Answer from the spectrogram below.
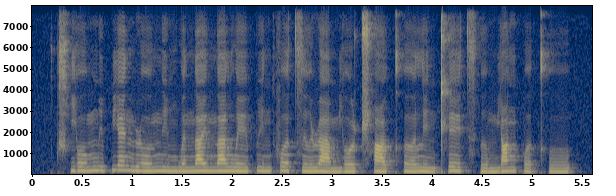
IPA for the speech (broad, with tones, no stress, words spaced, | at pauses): t͡ɕʰjo˨˦ʊ̯mi˨˦pjɛ˥˨n ɻo˨˦ʊ̯n̪i˨˩ mwə˨˦na˥˨ɪ̯ n̪ä˦lwe˨˦ɪ̯pi˨˦nfɤ˦ t͡sɹ̩˨˦ɻä˨˩mjo˨˦ʊ̯ ʈ͡ʂʰɑ˨˦ʊ̯kʰɤ˨˦ li˨˩n kʰe˥˨ɪ̯t͡sʰɹ̩˨˩mjɑ˦ŋ pɤ˨˩kʰu˨˦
